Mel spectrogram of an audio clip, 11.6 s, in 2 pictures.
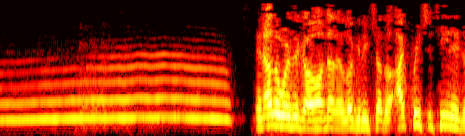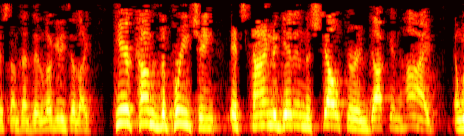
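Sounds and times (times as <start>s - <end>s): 
voice imitating a whining air-raid siren: 0.0s - 3.0s
speech: 3.2s - 11.6s.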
